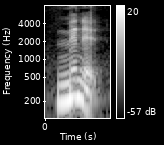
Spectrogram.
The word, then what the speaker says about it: minute: and then back up minute of linked together with a flat t minute of my life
